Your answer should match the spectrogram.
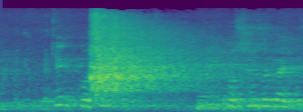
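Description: One sharp smack about two-thirds of a second in, ringing on in the large indoor hall, with a man's voice near the end.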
